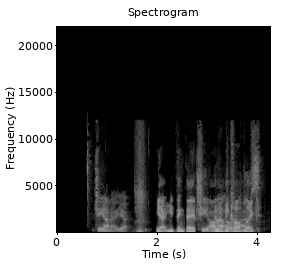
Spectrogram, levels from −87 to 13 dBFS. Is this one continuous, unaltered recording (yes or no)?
no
